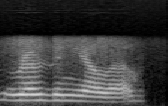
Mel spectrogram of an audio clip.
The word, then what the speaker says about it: Rosignolo: My full name is Stephanie Rosignolo. – Ah, perfect. Okay, it's just like it's spelled, but I thought, oh my gosh, I'm not going to get that correct, and I don't want to say it incorrectly.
